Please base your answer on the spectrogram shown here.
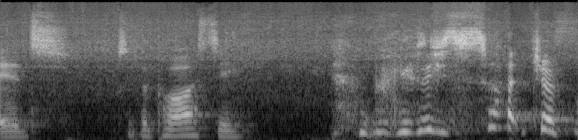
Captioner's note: food sizzling; Bella chuckling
